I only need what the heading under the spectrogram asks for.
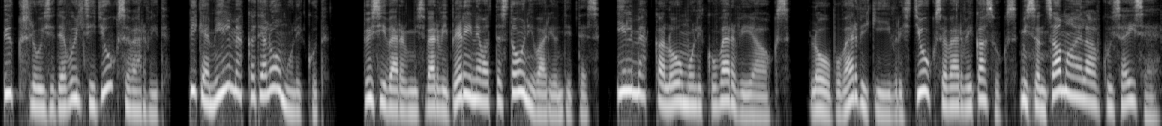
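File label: estonian female commercial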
